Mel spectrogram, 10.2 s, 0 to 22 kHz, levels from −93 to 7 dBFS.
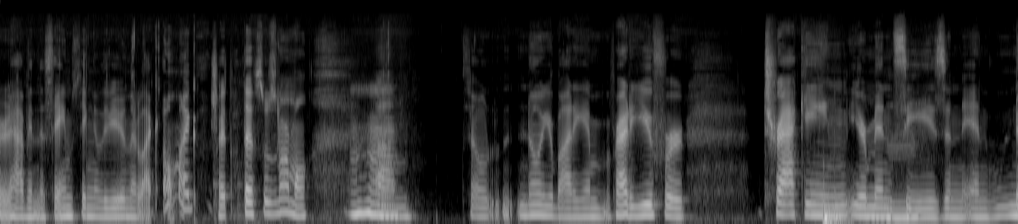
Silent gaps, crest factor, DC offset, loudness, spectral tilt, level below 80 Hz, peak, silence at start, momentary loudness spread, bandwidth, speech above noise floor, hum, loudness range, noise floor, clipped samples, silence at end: none; 20 dB; under 0.1%; -29 LUFS; -6.5 dB/octave; -50 dBFS; -8 dBFS; 0 s; 12 LU; 14.5 kHz; 38 dB; none; 3 LU; -66 dBFS; under 0.1%; 0 s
